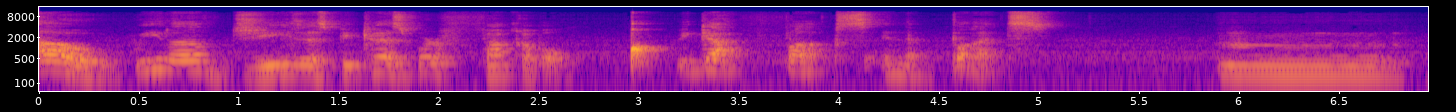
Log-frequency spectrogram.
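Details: Adult male streamer with Tourette syndrome, producing involuntary obscene vocal tics, described as severe coprolalia, while playing a video game; coprolalia (Tourette syndrome).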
